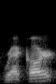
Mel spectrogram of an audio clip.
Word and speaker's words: Rekart: Bruce, by the way, while you're commenting, put my name down again, Rekart, R-E-K-A-R-T.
